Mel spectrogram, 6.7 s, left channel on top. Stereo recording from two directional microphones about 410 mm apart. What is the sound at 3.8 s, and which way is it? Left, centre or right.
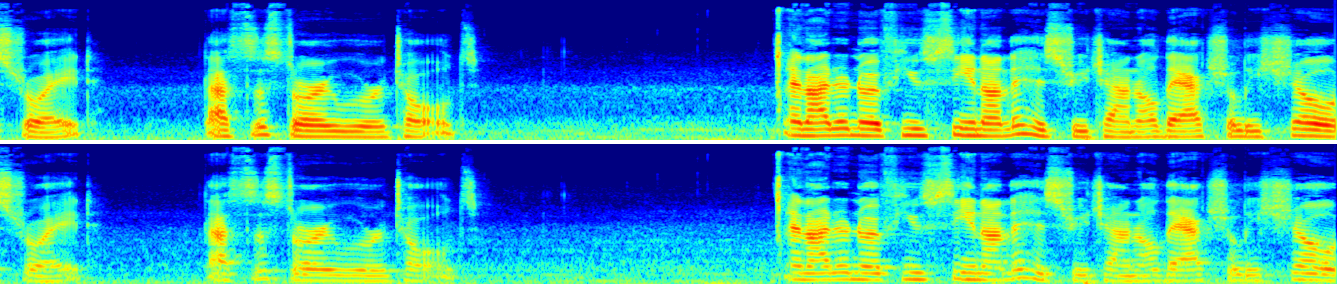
Speech, centre.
